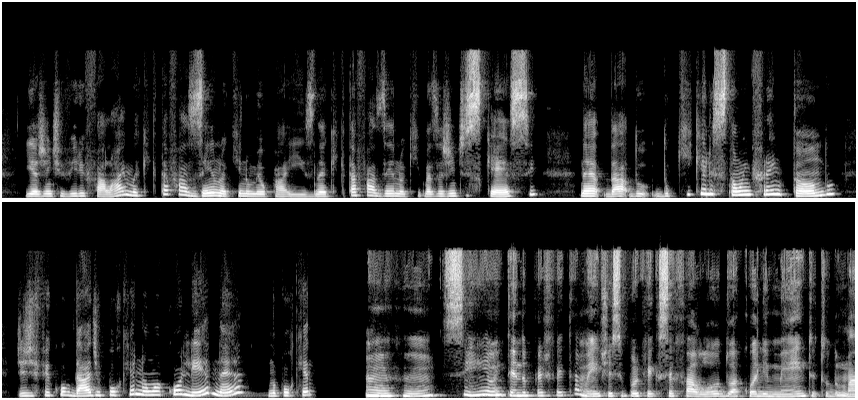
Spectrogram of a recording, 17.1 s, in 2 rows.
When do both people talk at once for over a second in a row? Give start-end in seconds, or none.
none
